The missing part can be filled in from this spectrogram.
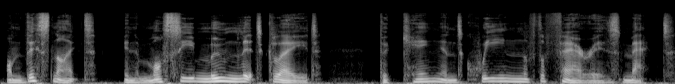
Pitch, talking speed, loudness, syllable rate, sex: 110 Hz, 140 wpm, -19 LUFS, 3.5 syllables/s, male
